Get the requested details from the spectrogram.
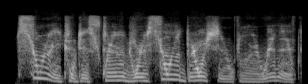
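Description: A man talks at a moderate pace.

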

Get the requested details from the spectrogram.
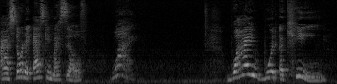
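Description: A woman's voice swings very widely in pitch, with long, frequent pauses and audible echo from the room. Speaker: preacher / Bible teacher. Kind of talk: sermon-style Bible teaching in conversation. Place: studio.

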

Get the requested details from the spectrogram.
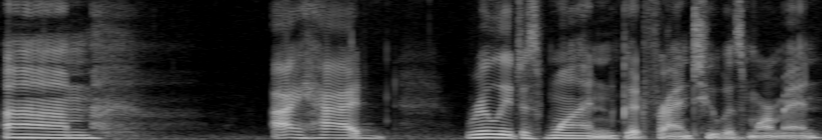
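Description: A woman with an American accent speaks with a very deep, low pitch, vocal fry and fairly even intonation, the sound dry with no echo. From US West (California). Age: 40s. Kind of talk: personal interview. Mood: reflective, candid. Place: studio. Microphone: studio mic.

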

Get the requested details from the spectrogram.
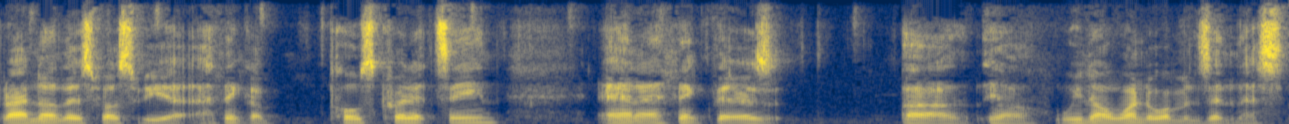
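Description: Speaking at a very fast pace, a man with a fairly low pitch keeps his intonation fairly even. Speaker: movie fan vlogger. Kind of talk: casual vlog chat. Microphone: phone near.

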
